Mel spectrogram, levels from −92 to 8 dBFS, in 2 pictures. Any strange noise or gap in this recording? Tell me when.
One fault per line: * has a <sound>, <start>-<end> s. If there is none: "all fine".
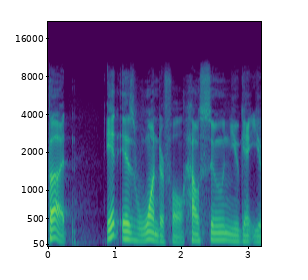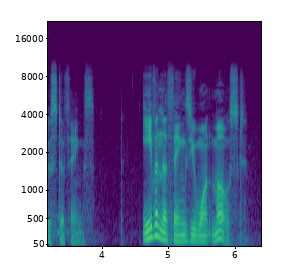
all fine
